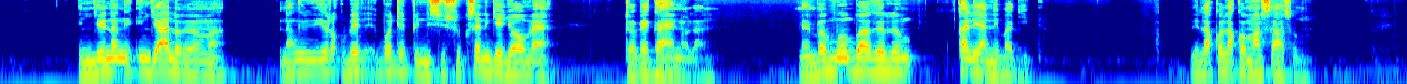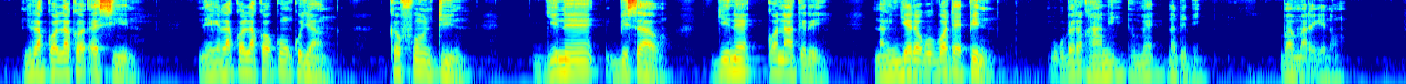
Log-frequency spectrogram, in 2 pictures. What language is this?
Gusilay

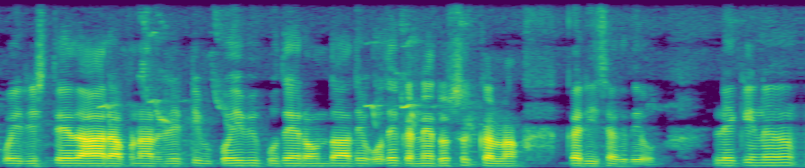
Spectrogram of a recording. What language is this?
Dogri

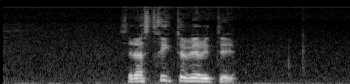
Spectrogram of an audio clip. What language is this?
French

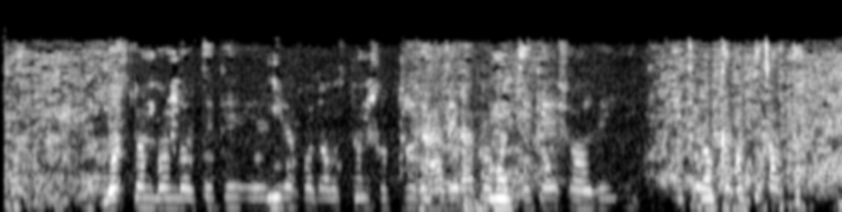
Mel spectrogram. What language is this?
Bangla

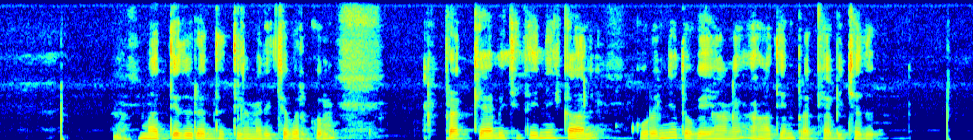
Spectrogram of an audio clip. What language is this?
Malayalam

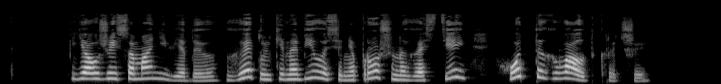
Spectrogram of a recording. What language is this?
Belarusian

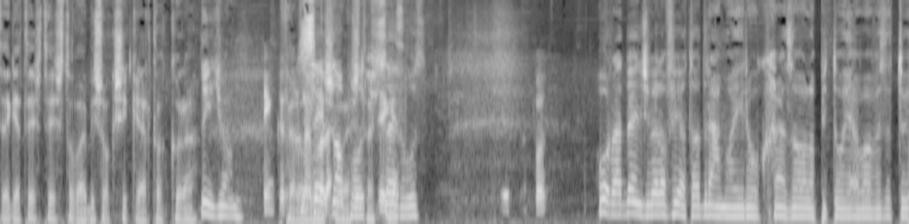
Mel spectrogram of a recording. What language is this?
Hungarian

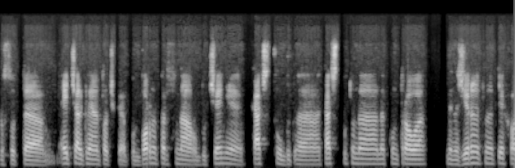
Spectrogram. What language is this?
Bulgarian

